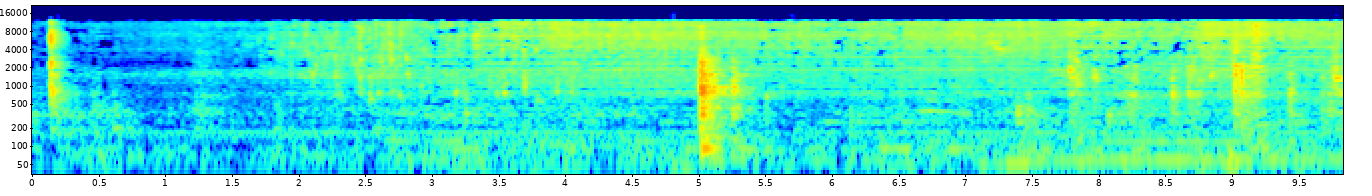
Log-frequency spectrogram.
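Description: Tamarind water is poured into a pan of puli inji, a sweet and spicy ginger curry seasoned with turmeric and salt. A sharp splash and gush mid-way rise over steady close sizzling and stirring, with no talking.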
